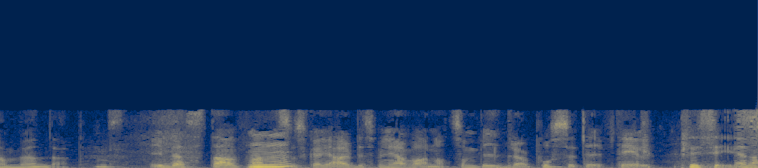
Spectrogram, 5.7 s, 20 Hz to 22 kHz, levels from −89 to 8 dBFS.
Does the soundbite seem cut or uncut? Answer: uncut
